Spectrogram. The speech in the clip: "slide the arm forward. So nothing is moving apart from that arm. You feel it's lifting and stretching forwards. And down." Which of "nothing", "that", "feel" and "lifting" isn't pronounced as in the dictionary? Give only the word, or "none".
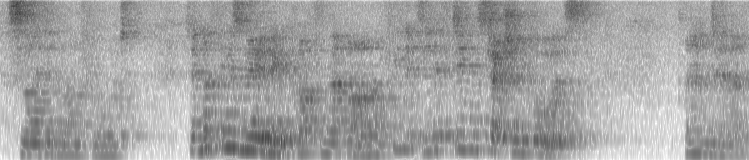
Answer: none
